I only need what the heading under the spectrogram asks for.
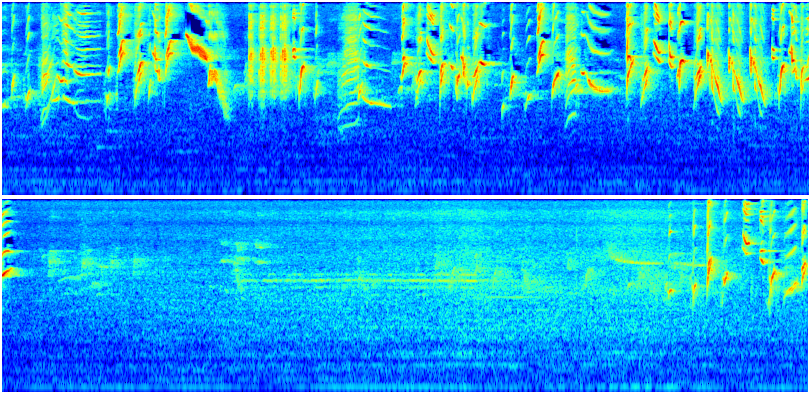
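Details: Wild European goldfinch singing a fast, tinkling twitter of high, sharply rising and falling notes in dense bursts for about six seconds, then near silence with a faint low hum before a few last chirps.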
